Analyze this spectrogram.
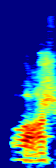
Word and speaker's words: Boesch: Is it Bo B is the pronunciation? Is it Bosch? Bosch. Bosch.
